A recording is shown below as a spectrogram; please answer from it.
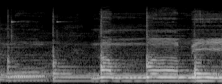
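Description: Yakshagana bhagavata singing a drawn-out, gliding melodic line over a steady drone, with a few sharp drum strokes.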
